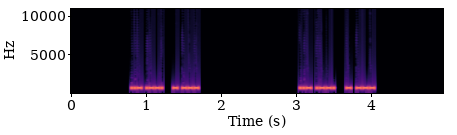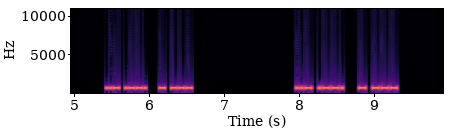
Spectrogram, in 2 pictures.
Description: Morse code, heard as a keyed tone, about 47 wpm, 700 Hz. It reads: UP TO UP TO UP TO UP TO
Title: Speed-Racing - Sets of 2 Words 40wpm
